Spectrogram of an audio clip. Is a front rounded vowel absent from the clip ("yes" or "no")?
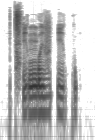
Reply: yes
